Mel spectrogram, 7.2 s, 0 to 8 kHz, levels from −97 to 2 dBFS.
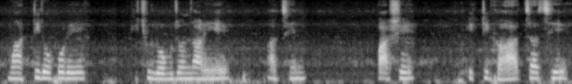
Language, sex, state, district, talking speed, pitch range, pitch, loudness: Bengali, female, West Bengal, Alipurduar, 85 wpm, 205-220 Hz, 210 Hz, -19 LUFS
